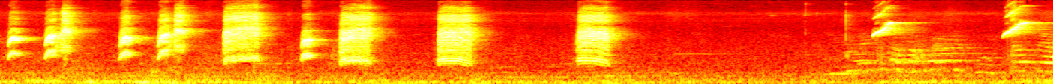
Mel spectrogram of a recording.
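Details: Long-tailed shrike, recorded as a training recording to prompt quiet shrikes to sing: loud, harsh rasping notes, first in quick pairs, then single spaced blasts, a pause, then a couple of squeaky chirps.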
